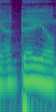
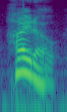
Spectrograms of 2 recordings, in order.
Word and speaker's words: Hideo: was pronounced and he goes do you mean hideo hide oh okay yeah that's right hideo I was like it's hideo okay so I gotta make myself say hideo now because he actually did live in Japan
